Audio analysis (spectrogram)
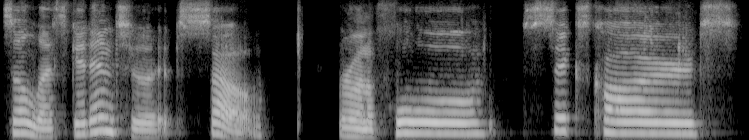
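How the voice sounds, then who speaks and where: A woman's voice: fairly high pitch, expressive, drawn-out words, a little mellow, clear, resonant tone, dull audio. Chatty, sniffly woman reading tarot. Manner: chatty, rambling, reassuring. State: sniffly from allergies. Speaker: tarot reader.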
